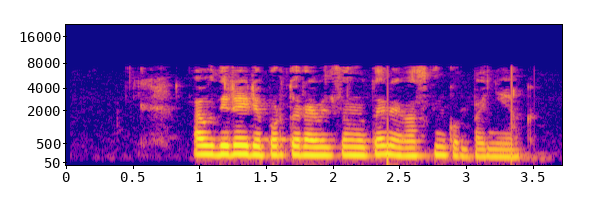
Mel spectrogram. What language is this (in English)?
Basque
